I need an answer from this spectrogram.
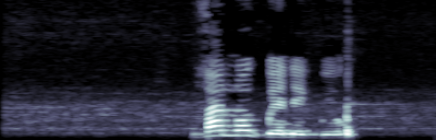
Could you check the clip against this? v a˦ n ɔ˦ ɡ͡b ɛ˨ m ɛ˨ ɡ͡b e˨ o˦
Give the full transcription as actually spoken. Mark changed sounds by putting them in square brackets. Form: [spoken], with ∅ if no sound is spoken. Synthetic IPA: v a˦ n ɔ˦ ɡ͡b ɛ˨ [n] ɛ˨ ɡ͡b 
